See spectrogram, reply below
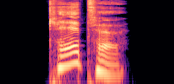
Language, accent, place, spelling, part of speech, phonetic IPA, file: German, Germany, Berlin, Käte, proper noun, [ˈkɛːtə], De-Käte.ogg
- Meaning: a diminutive of the female given name Katharina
